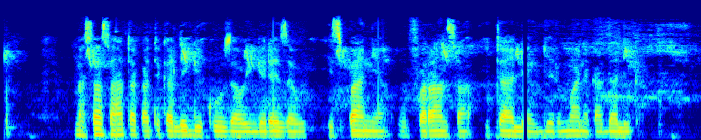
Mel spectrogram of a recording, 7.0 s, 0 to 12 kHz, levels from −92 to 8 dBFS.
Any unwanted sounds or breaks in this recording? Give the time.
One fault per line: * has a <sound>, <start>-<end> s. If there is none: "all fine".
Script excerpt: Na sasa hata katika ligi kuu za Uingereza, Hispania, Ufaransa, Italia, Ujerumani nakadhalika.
* has a dropout, 5.2-5.3 s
